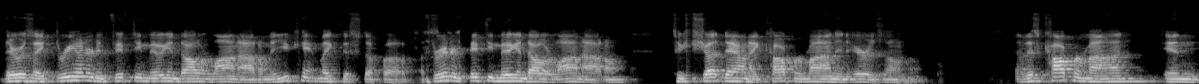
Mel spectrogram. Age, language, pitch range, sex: 40-59, English, 115-145 Hz, male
